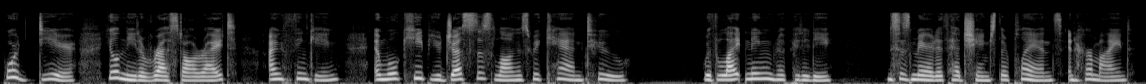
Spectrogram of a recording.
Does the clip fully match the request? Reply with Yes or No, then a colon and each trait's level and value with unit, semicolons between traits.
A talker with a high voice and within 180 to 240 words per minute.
No: high, 215 Hz; average, 165 wpm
